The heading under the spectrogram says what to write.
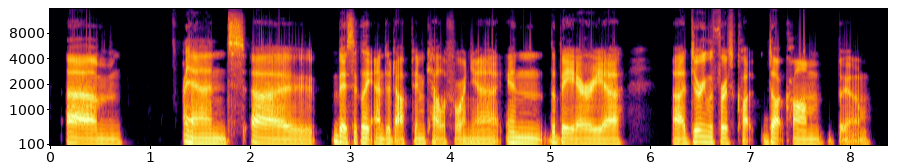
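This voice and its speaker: A woman's very deep, low voice, monotone and flat, at a fairly slow pace. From rural Queensland, Australia. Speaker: climate tech founder. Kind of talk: interview. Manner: frequent fillers, um and like.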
